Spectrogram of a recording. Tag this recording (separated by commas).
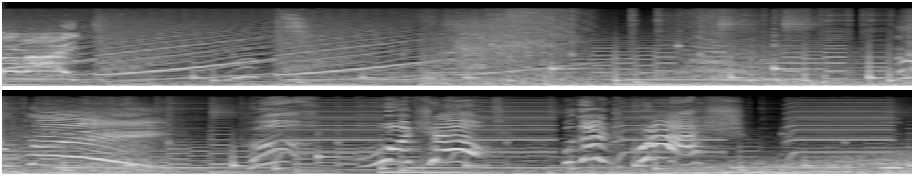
Speech, Music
